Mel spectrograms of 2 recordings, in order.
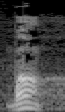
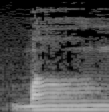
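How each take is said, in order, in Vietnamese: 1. Âm bị cắt ngắn, không có độ vang. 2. Âm được giữ dài, có độ rung ngân. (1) "Chứ không thể nào đây bon" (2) "nó có cái độ rung, là hưởng, là tiếng vang"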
